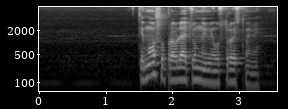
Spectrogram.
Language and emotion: Russian, angry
